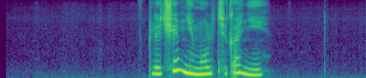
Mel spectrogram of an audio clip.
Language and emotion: Russian, neutral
